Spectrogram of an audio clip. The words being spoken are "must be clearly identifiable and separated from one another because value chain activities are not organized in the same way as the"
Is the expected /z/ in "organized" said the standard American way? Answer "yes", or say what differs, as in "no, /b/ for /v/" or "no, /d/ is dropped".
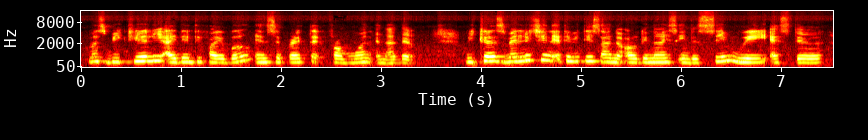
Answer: no, /s/ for /z/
